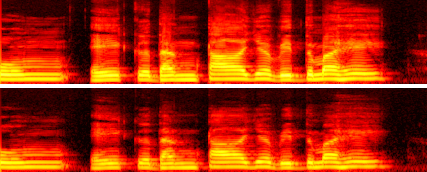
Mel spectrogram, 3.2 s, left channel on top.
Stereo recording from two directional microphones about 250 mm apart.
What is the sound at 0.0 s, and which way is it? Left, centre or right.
Speech, left.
